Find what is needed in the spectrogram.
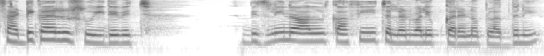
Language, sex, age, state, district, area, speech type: Punjabi, female, 18-30, Punjab, Patiala, urban, spontaneous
